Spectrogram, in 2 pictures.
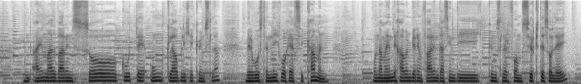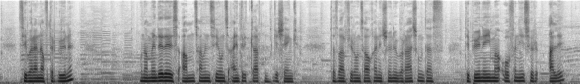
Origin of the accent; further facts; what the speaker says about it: Colombia; Ursprünglich komme ich aus Kolumbien und das ist diese Verbindung, die ich in meine Knochen habe mit der Musik.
